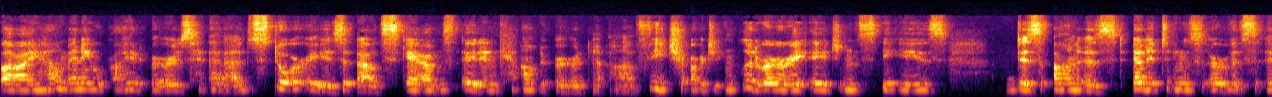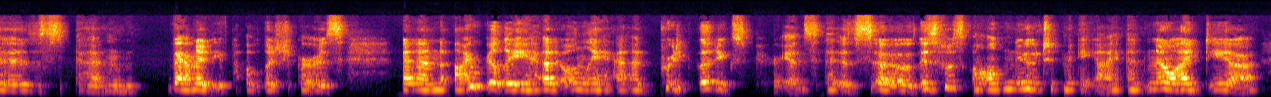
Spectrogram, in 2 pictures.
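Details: Spasmodic dysphonia in an adult woman; severity varies from day to day, and she reports this as not a particularly good day.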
